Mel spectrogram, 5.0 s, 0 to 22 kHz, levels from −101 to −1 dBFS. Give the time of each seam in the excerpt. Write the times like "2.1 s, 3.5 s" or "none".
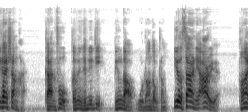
2.2 s, 3.4 s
